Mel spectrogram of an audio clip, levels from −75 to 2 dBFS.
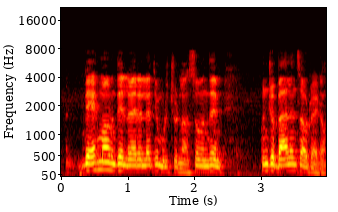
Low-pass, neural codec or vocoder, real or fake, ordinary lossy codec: none; none; real; none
